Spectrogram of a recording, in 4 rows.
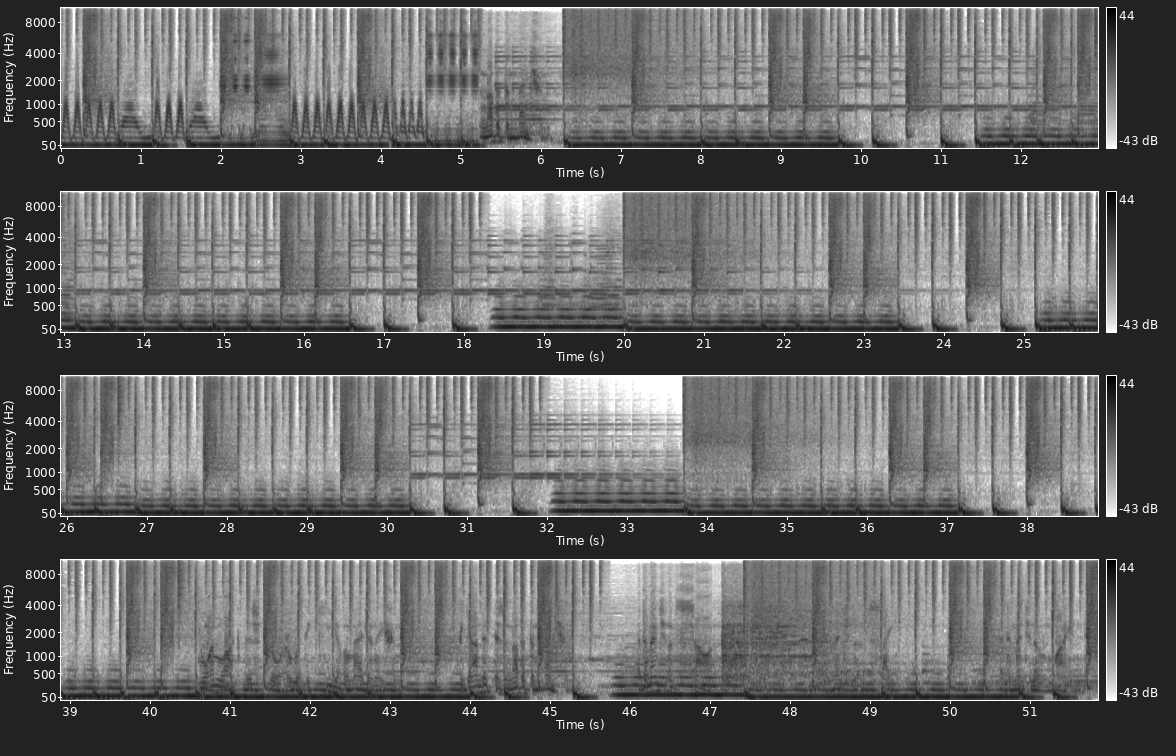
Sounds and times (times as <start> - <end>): Dubstep: 0.0 - 32.5, 33.7 - 51.8
Drum and bass: 0.0 - 51.8.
